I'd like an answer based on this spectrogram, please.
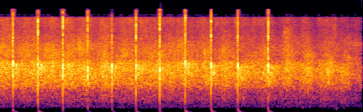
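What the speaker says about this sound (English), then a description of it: "Let's give those guys a round of applause." An audience applauds military veterans, a continuous soft wash of clapping with several sharp, evenly spaced loud claps standing out near the front before it thins at the end.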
